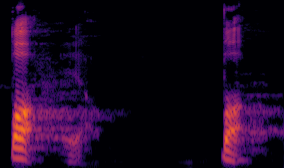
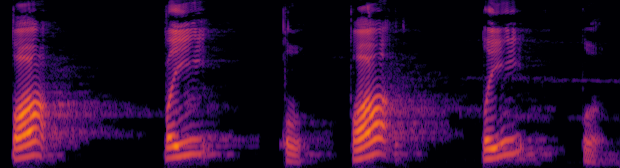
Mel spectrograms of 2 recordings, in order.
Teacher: Ta itu unsur itbaq, mengatup dengan kuat di langit-langit atas kita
